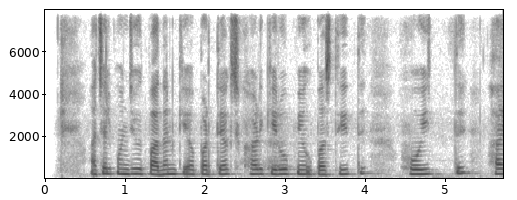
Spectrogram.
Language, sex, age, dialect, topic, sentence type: Magahi, female, 31-35, Western, banking, statement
